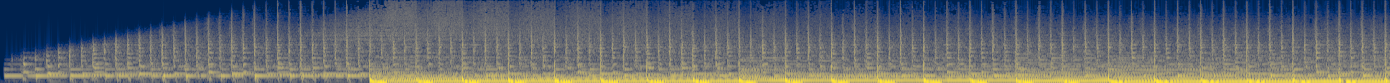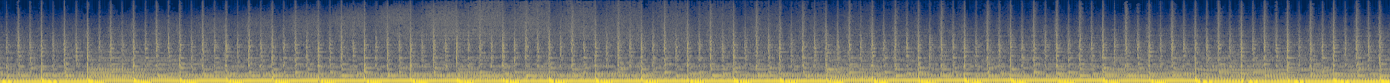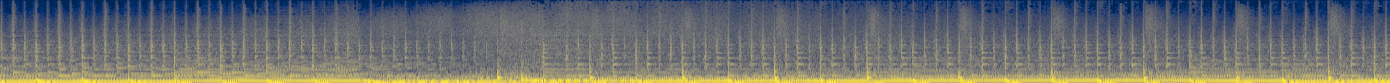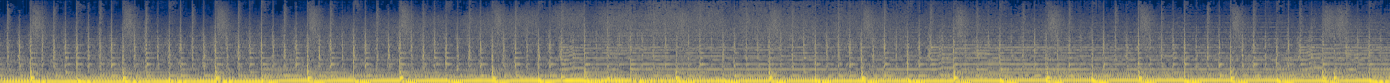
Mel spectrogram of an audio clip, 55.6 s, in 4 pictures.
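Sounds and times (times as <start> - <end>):
motivational corporate music: 0.0 - 55.5.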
